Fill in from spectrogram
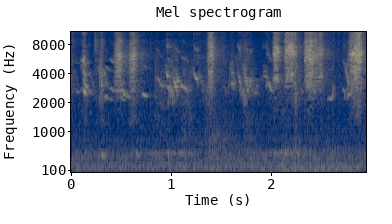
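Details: Young chicks eating rice utter quick, piercing high peeps, some rising sharply, interleaved with crisp pecking clicks.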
